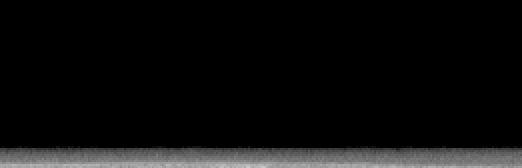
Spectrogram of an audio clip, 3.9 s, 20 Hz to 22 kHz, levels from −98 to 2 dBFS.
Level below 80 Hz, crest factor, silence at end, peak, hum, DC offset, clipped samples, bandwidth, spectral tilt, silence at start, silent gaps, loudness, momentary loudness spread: -76 dBFS; 16 dB; 0 s; -16 dBFS; none; under 0.1%; under 0.1%; 2.7 kHz; -5.5 dB/octave; 0 s; none; -33 LUFS; 8 LU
